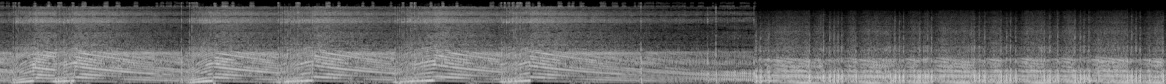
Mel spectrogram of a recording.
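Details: 1962 McCulloch 1-46 chainsaw, revived after lacking its carburetor and other parts: crisp two-stroke buzz climbs and drops with each throttle blip, then holds a steady high rev; runs clean and healthy.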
